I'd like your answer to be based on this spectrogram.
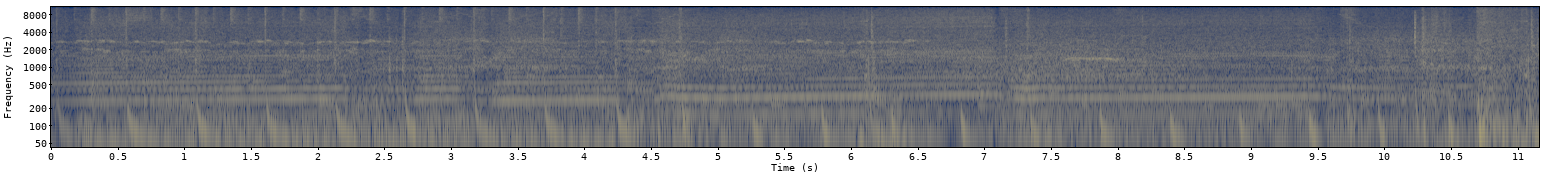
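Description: A BMW Z roadster racing in The Crew Motorfest, its engine holding a steady loud drone with gear shifts and rising revs, and tyres squealing now and then, with no talk.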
